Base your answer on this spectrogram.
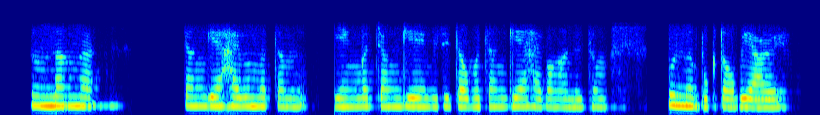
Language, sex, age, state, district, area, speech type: Manipuri, female, 18-30, Manipur, Chandel, rural, conversation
